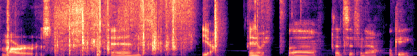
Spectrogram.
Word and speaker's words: Marz: bought it because it's called cyber Troopers virtual on Mars you have to say it like that Mars and yeah anyway uh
